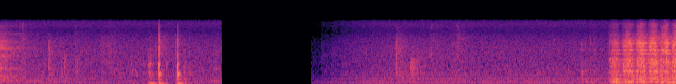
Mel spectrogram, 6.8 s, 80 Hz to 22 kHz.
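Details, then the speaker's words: Valve being hand-lapped in the cylinder head of a 1999 Mustang 3.8L V6 to cure leaky valves and low compression: rough, gritty rasping strokes, about three a second, the seat not yet mating cleanly. "you can kind of hear it change its note it started out sounding really gritty and that's making less noise"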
